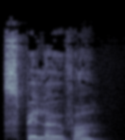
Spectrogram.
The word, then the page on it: spillover: British English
